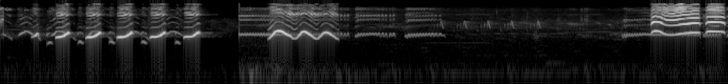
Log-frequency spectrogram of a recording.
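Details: Black-throated laughingthrush forest-style song, used to stimulate and train caged wild-caught birds to sing. Loud, mellow wavering whistles in quick repeated phrases, then a long undulating warble, a pause and more rising whistles, over a low rumbling background.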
